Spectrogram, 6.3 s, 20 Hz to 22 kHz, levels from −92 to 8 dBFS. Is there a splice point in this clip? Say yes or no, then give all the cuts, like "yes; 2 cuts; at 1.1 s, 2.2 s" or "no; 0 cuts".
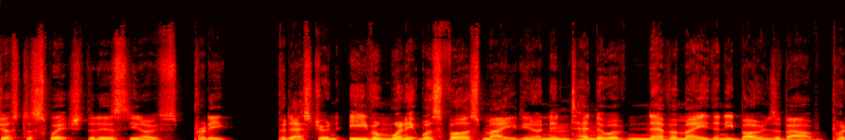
no; 0 cuts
